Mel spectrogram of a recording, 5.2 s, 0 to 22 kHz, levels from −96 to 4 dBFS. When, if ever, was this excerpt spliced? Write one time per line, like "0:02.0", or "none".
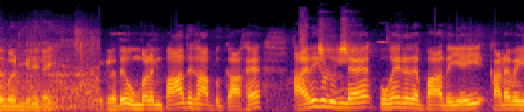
0:01.0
